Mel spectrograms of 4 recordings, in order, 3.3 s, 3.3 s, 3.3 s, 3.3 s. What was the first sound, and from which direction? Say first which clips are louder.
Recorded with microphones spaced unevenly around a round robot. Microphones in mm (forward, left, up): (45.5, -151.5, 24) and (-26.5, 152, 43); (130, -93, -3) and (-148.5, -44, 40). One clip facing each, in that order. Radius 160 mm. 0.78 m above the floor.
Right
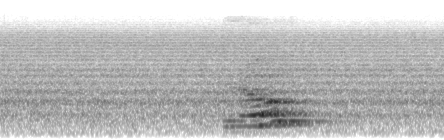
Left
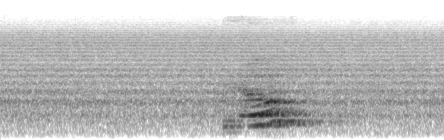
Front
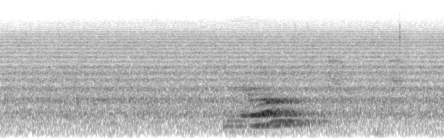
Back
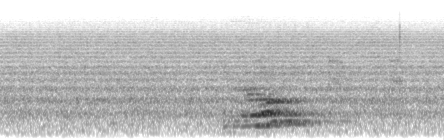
A child speaking: left 2 dB, front 2 dB; 80° left.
